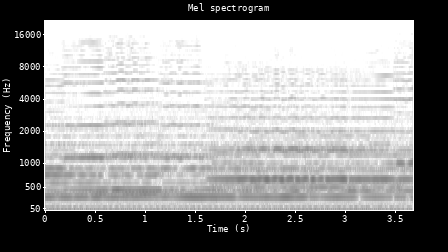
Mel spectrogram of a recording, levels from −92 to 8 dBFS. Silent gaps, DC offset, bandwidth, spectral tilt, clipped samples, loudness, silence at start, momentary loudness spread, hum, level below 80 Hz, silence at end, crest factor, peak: none; under 0.1%; 16.5 kHz; -4 dB/octave; under 0.1%; -47 LUFS; 0 s; 4 LU; none; -64 dBFS; 0 s; 12 dB; -34 dBFS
